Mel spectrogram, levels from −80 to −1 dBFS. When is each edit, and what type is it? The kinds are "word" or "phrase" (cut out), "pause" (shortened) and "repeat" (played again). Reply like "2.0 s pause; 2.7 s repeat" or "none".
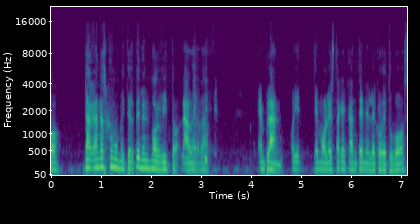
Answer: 3.4 s pause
